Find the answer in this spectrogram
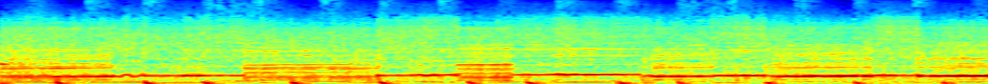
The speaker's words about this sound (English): They spot the Thin Man at the racetrack and... Crispin Glover really is a one-man David Lynch movie. He tries driving out off the track, but Natalie chases him.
